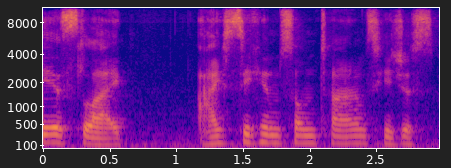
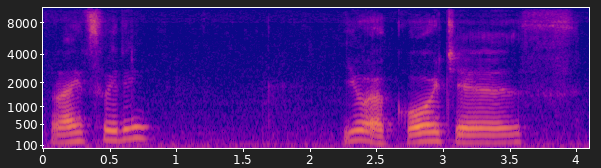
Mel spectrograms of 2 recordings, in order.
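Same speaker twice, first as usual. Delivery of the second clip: high, slow pet-talk; cooing to the cat; 4 semitones higher, slower than usual. Real, not acted. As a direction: dote on the kitty, drawn out.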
